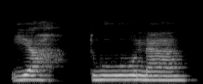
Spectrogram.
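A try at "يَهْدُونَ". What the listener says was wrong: Huruf dalnya kurang maju dikit lidahnya, Mi. Ke depan ya, ke belakang, benar-benar belakang lidah. Belakang gigi seri. Yahdudu.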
